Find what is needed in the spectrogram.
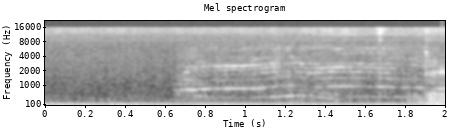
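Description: A cat meowing once, a drawn-out call of about a second that starts a little before the middle, over a steady low hum.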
